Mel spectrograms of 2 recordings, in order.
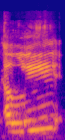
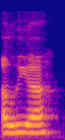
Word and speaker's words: Aaliyah: um hi is it is it Ali how do you say your name it's Aaliyah Aaliyah wait wait wait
